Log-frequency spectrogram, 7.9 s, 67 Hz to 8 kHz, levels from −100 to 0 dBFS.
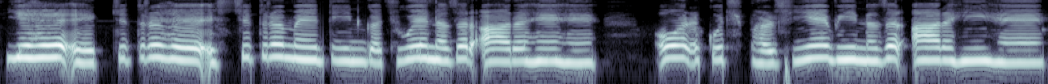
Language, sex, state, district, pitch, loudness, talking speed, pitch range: Hindi, female, Madhya Pradesh, Bhopal, 265 Hz, -15 LUFS, 160 wpm, 245-290 Hz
